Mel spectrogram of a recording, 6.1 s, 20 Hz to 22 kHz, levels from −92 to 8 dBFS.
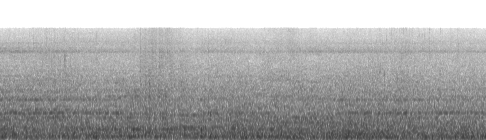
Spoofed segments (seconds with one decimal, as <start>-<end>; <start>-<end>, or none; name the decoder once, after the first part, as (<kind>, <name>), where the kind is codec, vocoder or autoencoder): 1.6-2.9 (codec, SNAC); 3.4-4.1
